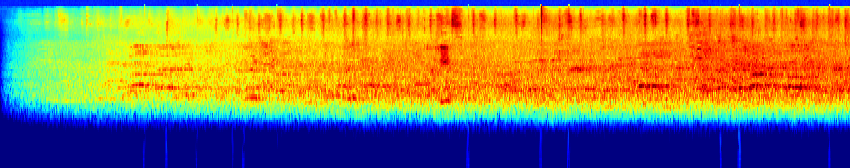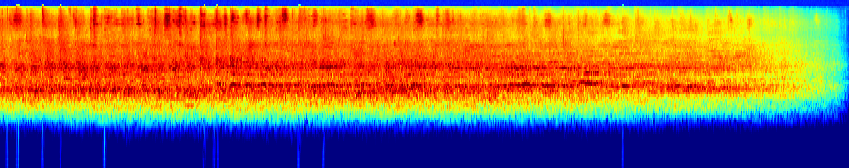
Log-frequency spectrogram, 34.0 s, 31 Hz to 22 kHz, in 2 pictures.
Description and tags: Crowd Cheering - Ambience
A sound of a cheering crowd, recorded with a Zoom H5.
event, sports, hall, crowd, big, cheer, cheering, concert, people, entertainment, stadium, games, loud, audience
